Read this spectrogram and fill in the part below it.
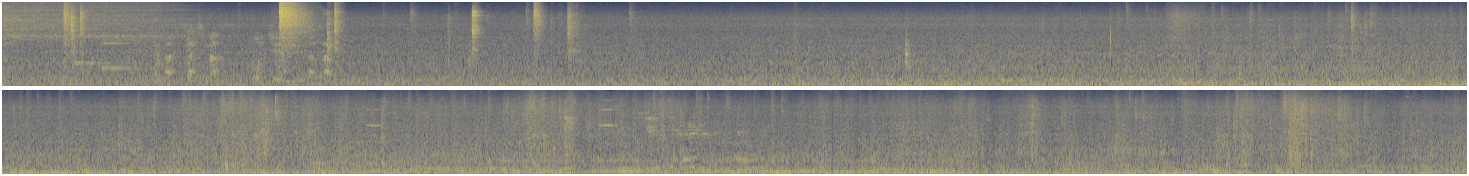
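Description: A bus engine hums and rumbles steadily from inside the vehicle.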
